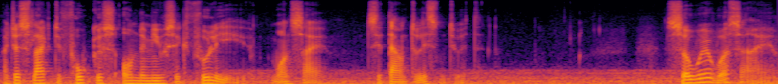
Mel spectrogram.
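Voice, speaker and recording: A man acts out a lone polar night-shift manager in a cozy fiction podcast. The voice is low and creaky, with clear background noise. He rambles mildly and haltingly, casual and unbothered, as if confiding late at night. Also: expressive. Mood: apologetic, then musing, mild. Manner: halting, rambling, understated, apologetic. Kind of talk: cozy audio drama monologue, casual and confiding.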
